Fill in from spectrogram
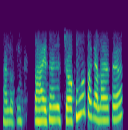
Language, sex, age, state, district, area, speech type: Sindhi, female, 45-60, Uttar Pradesh, Lucknow, urban, conversation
